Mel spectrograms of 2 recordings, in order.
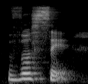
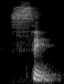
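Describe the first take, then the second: First: Both syllables are said in full. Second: Only one short syllable is said.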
